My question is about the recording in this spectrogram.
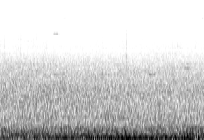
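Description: Steady low drone of a motor vehicle engine with road noise, the low hum strengthening somewhat after the first second.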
